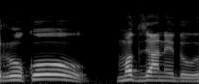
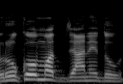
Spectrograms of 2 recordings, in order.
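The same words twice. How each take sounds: First: "रोको", clear pause, then "मत जाने दो"; pause after रोको. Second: "रोको मत" joined, then "जाने दो"; group it as रोको मत, जाने दो; pause after मत. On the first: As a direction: break right after रोको to make it mean stop. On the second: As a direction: keep रोको and मत together, no break after रोको. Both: Shown as a demonstration. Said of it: "विराम चिन्ह का सही से इस्तेमाल".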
